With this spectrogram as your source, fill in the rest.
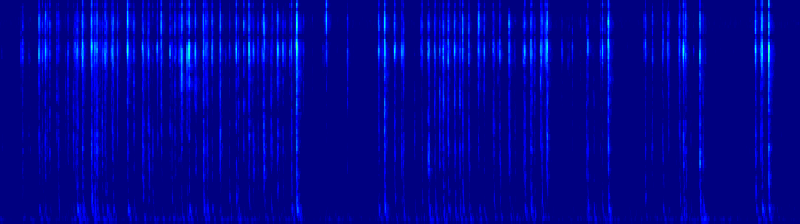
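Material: Plastic.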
